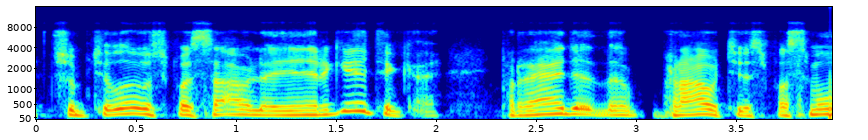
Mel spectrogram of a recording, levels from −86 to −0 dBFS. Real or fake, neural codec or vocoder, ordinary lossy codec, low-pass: fake; codec, 16 kHz, 4 kbps, X-Codec, WavLM features, trained on Multilingual LibriSpeech; Opus, 32 kbps; 7.2 kHz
